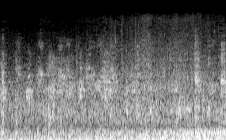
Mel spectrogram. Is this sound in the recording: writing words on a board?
no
